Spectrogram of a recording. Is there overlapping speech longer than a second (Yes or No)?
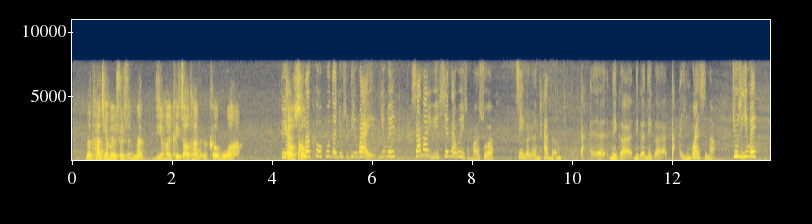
No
